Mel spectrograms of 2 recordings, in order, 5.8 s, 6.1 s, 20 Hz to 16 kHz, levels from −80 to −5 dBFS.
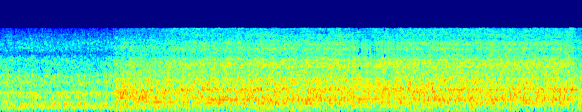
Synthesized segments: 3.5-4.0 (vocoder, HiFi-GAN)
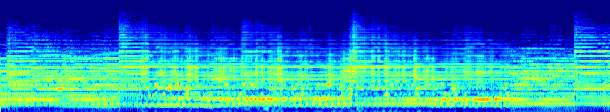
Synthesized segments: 1.4-5.1 (vocoder, Vocos)

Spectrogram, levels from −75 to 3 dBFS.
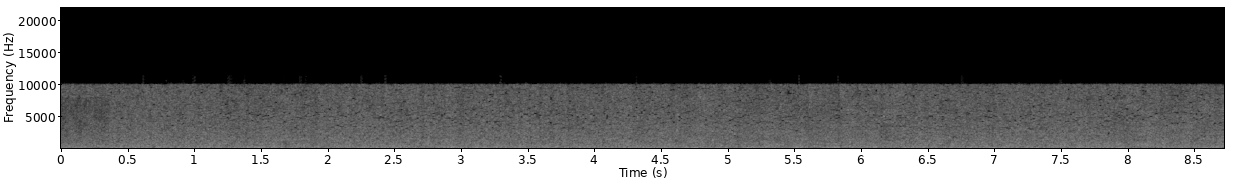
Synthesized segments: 1.4-2.0 (codec, HILCodec); 4.6-6.3; 7.9-8.7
